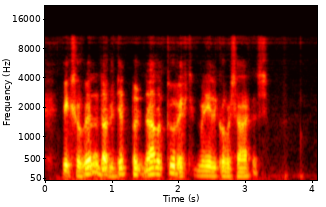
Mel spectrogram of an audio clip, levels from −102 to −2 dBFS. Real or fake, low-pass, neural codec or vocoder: fake; 10.8 kHz; codec, 32 kHz, 1.9 kbps, SNAC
